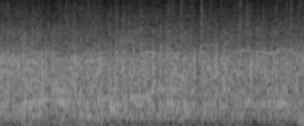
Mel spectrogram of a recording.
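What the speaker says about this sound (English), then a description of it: "nice round of applause from Morris" Steady, dense clapping from a baseball crowd at an NCAA super regional between North Carolina and USC fills the moment, loud and continuous throughout with no voices.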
